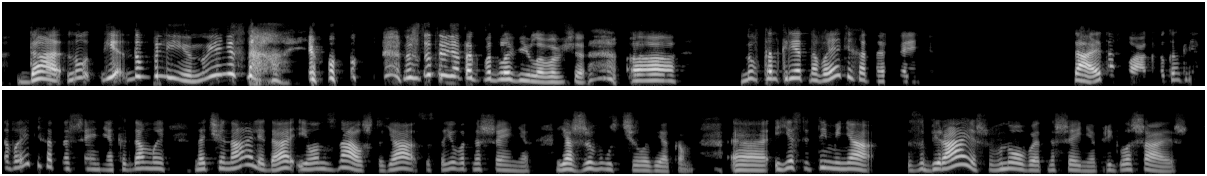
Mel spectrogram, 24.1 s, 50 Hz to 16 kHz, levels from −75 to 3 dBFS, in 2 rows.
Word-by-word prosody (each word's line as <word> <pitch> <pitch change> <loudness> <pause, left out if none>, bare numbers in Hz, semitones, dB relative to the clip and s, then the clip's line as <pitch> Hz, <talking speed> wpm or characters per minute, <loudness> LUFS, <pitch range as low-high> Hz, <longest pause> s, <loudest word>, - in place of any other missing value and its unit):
Да, 245 +7 +6
ну 315 +7 -4
е 365 - +5
ну 380 -1 0
блин! 315 - -1
Ну - - -6
я 420 +5 +2
не 485 +1 +5
знаю, 465 +2 +3 0.8
ну 330 +2 +2
что 365 +8 +2
ты 455 -1 +4
меня 390 -3 +5
так 325 -2 +4
подловила 240 -7 +2
вообще? 180 0 -3 0.4
А. 230 -1 +5 0.6
Ну 285 +8 -4
в - - -19
конкретно 300 -2 +1
в 235 - -9
этих 350 - +1
отношениях 205 -5 -5 1.5
Да, - - +9
это 440 - -1
факт, 160 -1 -3
но 210 - -16
конкретно 260 +1 -12
в - - -9
этих 335 +3 -10
отношениях, 215 -7 -11
когда 210 +4 -4
мы 230 -2 -9 0.3
начинали, 235 - -4
да, 190 +8 +2
и 250 -4 -8
он 225 +2 -6
знал, 215 -1 +1
что 170 - -16
я 220 +6 -1
состою 215 +5 -14
в - - -15
отношениях, 195 -6 -11 0.2
я 205 +2 +1
живу 215 +3 -8
с 205 - -22
человеком. 170 -2 -11 0.4
Э, 180 -1 -1
и - - -9
если 245 +1 -8
ты 260 +6 -10
меня 220 -5 -1 0.3
забираешь 220 - +1
в 190 +3 -11
новые 210 -6 -4
отношения, 175 -3 -12
приглашаешь, 180 -2 -7
225 Hz, 140 wpm, -21 LUFS, 190-275 Hz, 1.5 s, Да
